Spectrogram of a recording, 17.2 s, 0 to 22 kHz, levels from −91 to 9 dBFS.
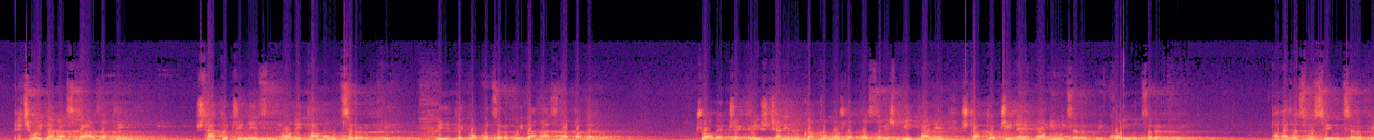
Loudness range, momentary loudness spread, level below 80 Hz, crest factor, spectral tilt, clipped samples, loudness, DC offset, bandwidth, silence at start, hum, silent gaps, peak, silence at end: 2 LU; 12 LU; -26 dBFS; 8 dB; -6.5 dB/octave; 4%; -8 LUFS; 0.6%; 14 kHz; 0 s; none; none; 0 dBFS; 0 s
